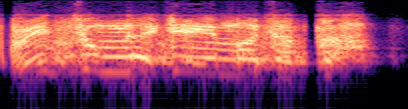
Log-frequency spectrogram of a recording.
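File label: Korean left wing mood med, speech; War Thunder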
